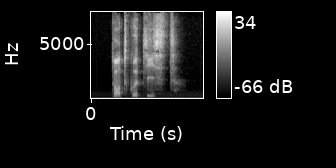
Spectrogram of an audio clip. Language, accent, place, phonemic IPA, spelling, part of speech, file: French, France, Lyon, /pɑ̃t.ko.tist/, pentecôtiste, adjective, LL-Q150 (fra)-pentecôtiste.wav
- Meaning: Pentecostal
